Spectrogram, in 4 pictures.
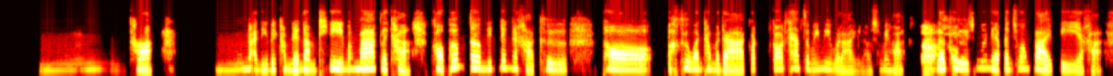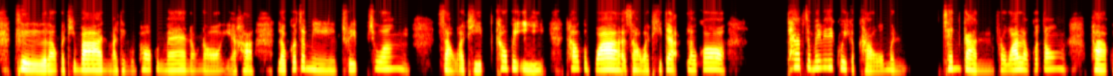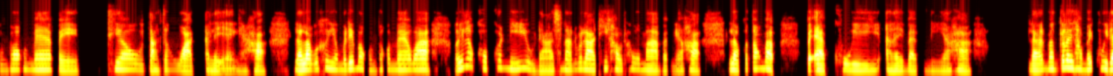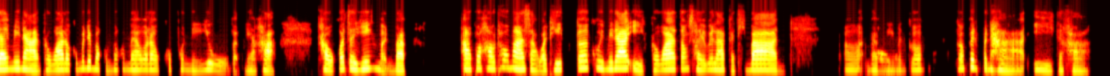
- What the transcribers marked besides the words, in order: other background noise; tapping
- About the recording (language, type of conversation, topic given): Thai, advice, คุณจะจัดการความสัมพันธ์ที่ตึงเครียดเพราะไม่ลงตัวเรื่องเวลาอย่างไร?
